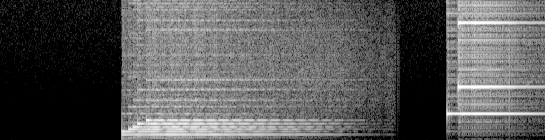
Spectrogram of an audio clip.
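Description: A bright electronic startup chime rings out and slowly fades.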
